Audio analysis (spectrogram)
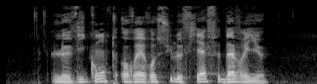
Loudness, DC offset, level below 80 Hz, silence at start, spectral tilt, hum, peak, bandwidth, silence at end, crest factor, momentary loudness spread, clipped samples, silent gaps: -18 LUFS; under 0.1%; -44 dBFS; 0.5 s; -5.5 dB/octave; none; 0 dBFS; 16.5 kHz; 0.5 s; 18 dB; 7 LU; under 0.1%; none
